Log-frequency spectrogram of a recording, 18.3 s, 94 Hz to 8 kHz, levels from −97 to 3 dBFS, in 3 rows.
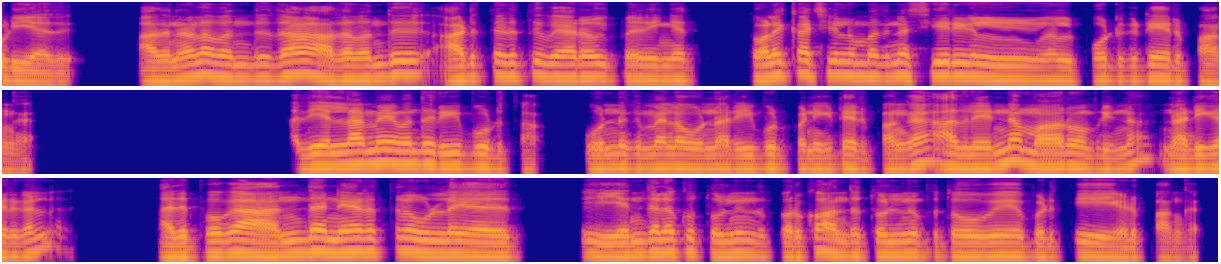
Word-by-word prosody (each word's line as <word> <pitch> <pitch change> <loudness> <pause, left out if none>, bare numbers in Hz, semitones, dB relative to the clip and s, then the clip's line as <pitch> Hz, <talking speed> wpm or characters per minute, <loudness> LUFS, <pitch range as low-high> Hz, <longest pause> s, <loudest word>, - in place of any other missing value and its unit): முடியாது. 105 -5 -1 0.4
அதனால 130 +7 +2
வந்துதான் 150 +5 +1
அத 130 - 0
வந்து 155 +5 -1 0.3
அடுத்தடுத்து 160 +4 -1
வேற 150 +1 +3
இப்ப 130 - -3
நீங்க, 135 0 -1 0.4
தொலைக்காட்சிகளும் 175 -1 +1
பாத்தீங்கன்னா, 160 +1 -2
சீரியல்கள் 135 -7 0
போட்டுக்கிட்டே 135 +1 -2
இருப்பாங்க. 100 -3 -4 1.4
அது 120 - -5
எல்லாமே 155 +4 +3
வந்து 160 0 +1
ரீபூட்டு 135 -5 -2
தான். - - -12 0.2
ஒண்ணுக்கு 130 +1 -2
மேல 130 0 +2
ஒண்ணா, 125 - 0
ரீபூட் 125 -1 -3
பண்ணிக்கிட்டே 115 +3 -1
இருப்பாங்க. 110 +2 -3 0.2
அதுல 130 -1 +2
என்ன 175 +6 +2
மாறும் 140 -1 +4
அப்படினா, 120 - -4 0.2
"நடிகர்கள்". 125 +2 +1 0.6
அது 120 - +3
போக 140 +1 +1 0.2
அந்த 150 +6 +2
நேரத்துல 170 +1 +2
உள்ள, 145 - 0 0.9
எந்த 140 +3 0
அளவுக்கு 160 -2 -1
தொழில்நுட்பம் 135 -3 -2
இருக்கோ, 120 - 0
அந்த 135 - -2
தொழில்நுட்பத்த 135 -2 -2
உபயோகப்படுத்தி 125 0 -2 0.2
எடுப்பாங்க. 95 -2 -7
135 Hz, 140 wpm, -22 LUFS, 125-155 Hz, 1.4 s, மாறும்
